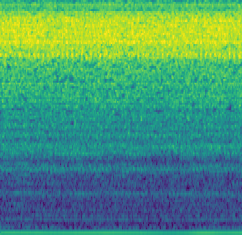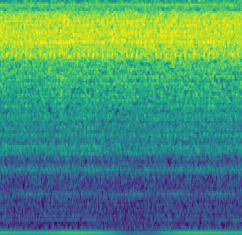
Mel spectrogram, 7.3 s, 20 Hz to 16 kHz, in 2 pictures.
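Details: 2001 Hyundai Accent 1.3 L G4EA engine at idle, vacuum gauge on the purge valve hose: steady low drone that wavers and dips briefly, uneven firing; rough idle with no problems at cruising, cause still unknown.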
